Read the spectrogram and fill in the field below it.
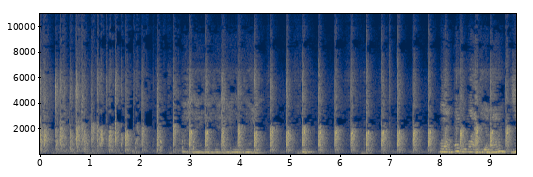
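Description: A church congregation claps in a steady rhythm, the sharp hand claps loud and close, with voices joining in beneath them partway through.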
